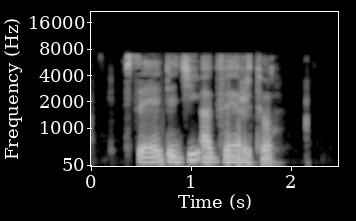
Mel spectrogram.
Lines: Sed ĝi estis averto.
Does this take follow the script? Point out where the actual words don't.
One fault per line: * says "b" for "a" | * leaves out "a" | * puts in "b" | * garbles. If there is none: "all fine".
* leaves out "estis"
